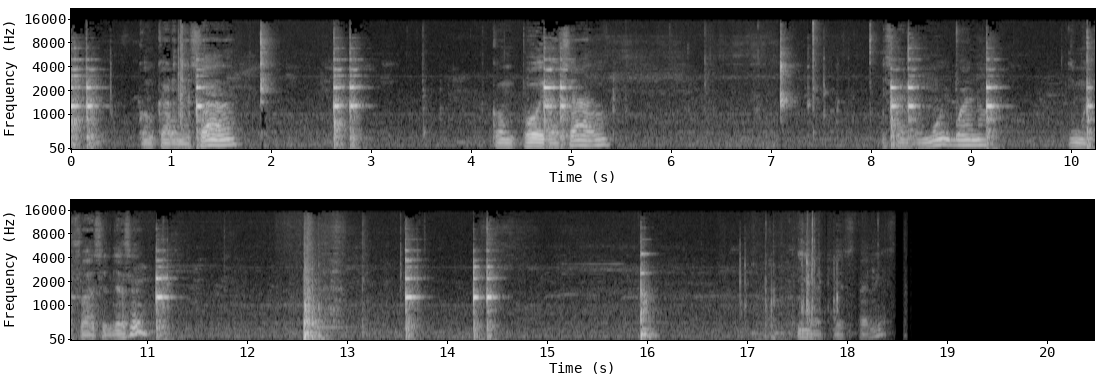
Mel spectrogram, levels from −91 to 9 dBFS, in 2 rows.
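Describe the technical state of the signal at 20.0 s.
At 20.0 s the signal is deep in the truncation distortion on the fade-out that runs from 17.47 s to the end at 20.48 s, at its worst from 17.61 s onward. The fade is being computed with only about 8 bits and no dither, so near the bottom of the level the waveform collapses into a few coarse square steps. It sounds gritty. On a waveform view the tail looks blocky and stair-stepped, and a spectrogram shows broadband harmonic hash instead of a clean taper.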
